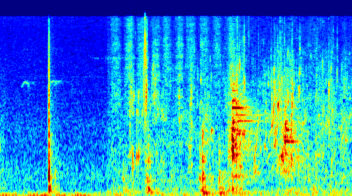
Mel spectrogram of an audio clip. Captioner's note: brush scrubbing; water splashing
